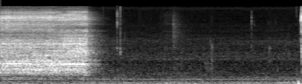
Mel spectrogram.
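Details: Loud hiss like a hair dryer for about a second, then a low steady hum with a few faint clicks and no animal calls.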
